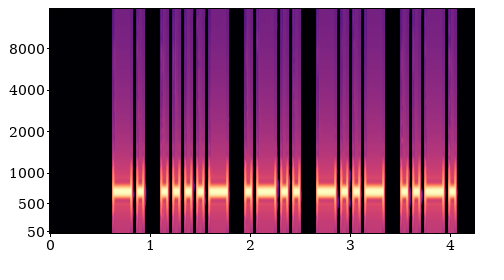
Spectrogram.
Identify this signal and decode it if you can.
Morse code, heard as a keyed tone, about 20 wpm, 700 Hz. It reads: N4LXF
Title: USA Call Signs - 5 Characters - Repeated 2x - 20wpm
